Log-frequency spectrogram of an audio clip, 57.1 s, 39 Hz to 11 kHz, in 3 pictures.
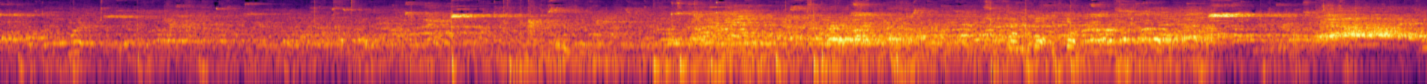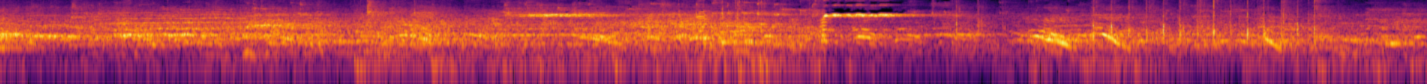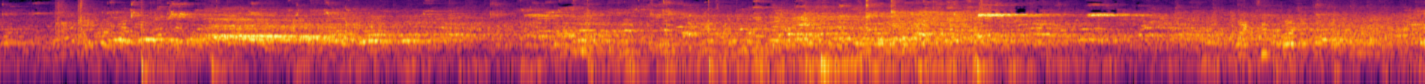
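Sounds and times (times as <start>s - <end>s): sneakers squeaking: 0.0s - 18.0s, 22.3s - 25.0s, 25.6s - 33.6s, 37.2s - 57.0s
basketball bouncing on court: 6.6s - 7.4s, 13.1s - 15.3s, 45.9s - 51.2s.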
